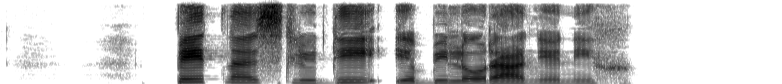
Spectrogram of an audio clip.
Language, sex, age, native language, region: Slovenian, female, 50-59, Slovenian, Central Slovenia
